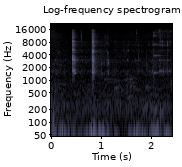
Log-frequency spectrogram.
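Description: Two bright glass clinks ring out in quick succession as glasses are raised and touched together in a toast at a dinner, over a low murmuring background.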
